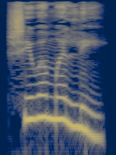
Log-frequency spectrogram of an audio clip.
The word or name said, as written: ಶಿವಮಲ್ಲಿ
